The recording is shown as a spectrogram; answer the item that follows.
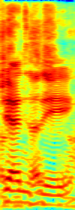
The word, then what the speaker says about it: Gen Z: Oh, I have faith in Gen Z.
